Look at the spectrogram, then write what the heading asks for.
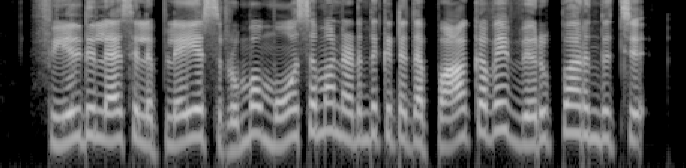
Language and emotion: Tamil, disgusted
